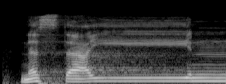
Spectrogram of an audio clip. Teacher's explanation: المبالغة في إعطائها حقها من الغنة عند الوقف عليها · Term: زيادة عن اللزوم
